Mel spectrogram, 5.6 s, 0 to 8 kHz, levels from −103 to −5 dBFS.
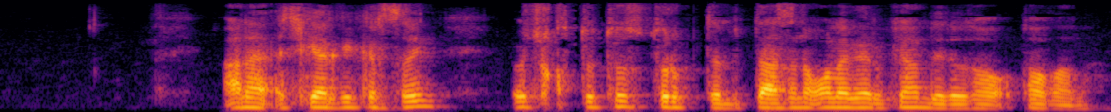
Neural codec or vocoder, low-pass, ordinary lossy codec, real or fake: none; 7.2 kHz; AAC, 32 kbps; real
